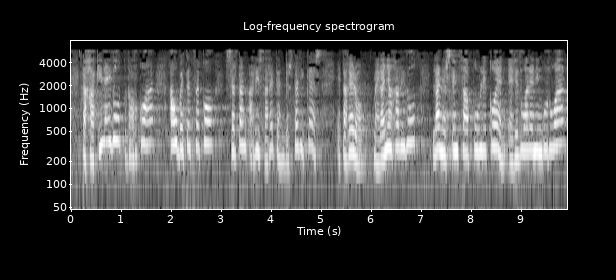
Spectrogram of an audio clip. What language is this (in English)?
Basque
